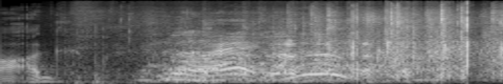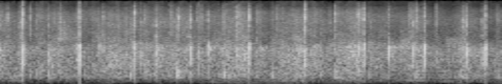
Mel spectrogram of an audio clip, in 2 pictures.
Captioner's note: attendees applauding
